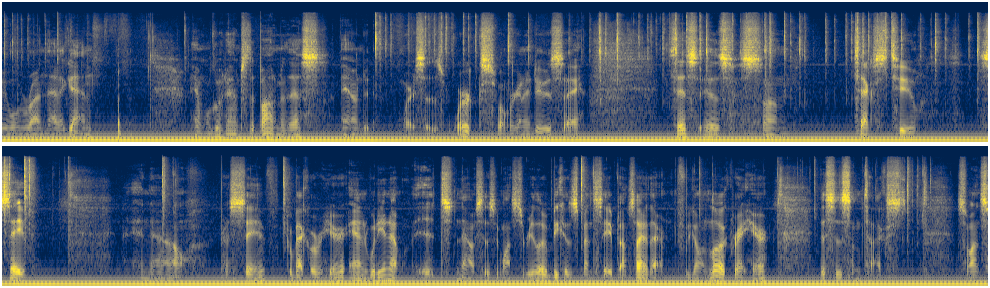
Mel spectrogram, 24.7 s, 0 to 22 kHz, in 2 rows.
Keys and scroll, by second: 0.2 ctrl+r.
